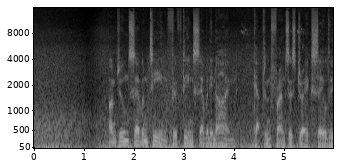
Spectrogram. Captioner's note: voiceover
